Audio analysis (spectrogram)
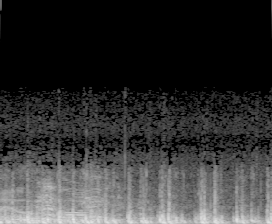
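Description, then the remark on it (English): Horse hooves clip-clop in a steady, quick rhythm of sharp knocks as riders head for Rock Ridge, fairly loud over a continuous busy rumble of background noise. “Slow down. Let the others get ahead. Easy, horse.”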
